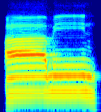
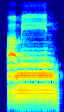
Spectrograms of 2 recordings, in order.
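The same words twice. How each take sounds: First: The first vowel is said long. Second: The first vowel is said short. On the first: The speaker calls it right. "alifnya itu panjang" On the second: The speaker calls it wrong. "bukan amin"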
